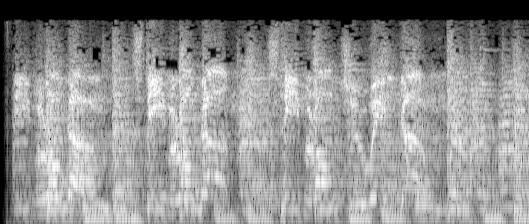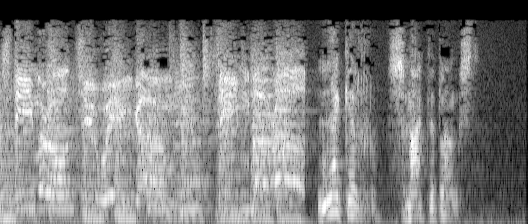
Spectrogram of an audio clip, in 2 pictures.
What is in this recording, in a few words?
commercial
